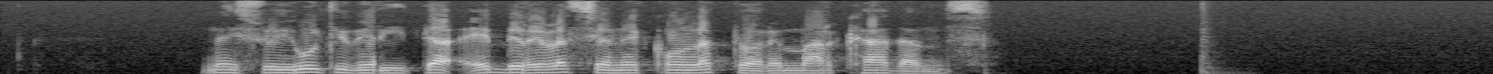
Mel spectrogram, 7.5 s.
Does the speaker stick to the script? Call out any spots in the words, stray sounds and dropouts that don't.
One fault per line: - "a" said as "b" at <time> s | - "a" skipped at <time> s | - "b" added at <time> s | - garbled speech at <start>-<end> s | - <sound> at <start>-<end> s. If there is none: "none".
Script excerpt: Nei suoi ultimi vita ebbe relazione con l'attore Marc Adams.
- thud at 6.0-6.3 s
